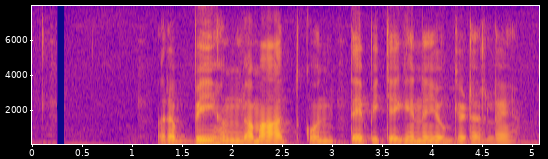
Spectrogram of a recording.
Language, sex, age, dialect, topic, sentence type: Marathi, male, 18-24, Standard Marathi, agriculture, question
